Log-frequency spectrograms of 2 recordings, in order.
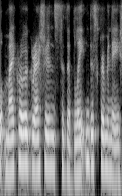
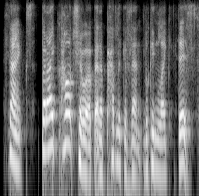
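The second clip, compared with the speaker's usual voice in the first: terrible, awkward put-on English accent; 8 semitones higher than usual. Retelling what a woman said about her hair, in a terrible English accent. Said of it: "Terrible English accent".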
